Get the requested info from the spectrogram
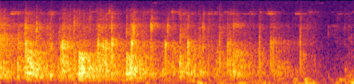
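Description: Audience applauding, the clapping thinning out and dying away toward the end.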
